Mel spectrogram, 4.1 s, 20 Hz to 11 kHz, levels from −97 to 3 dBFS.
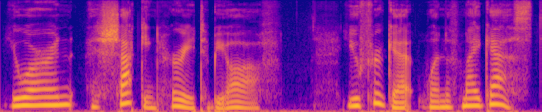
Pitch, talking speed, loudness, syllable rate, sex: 200 Hz, 205 wpm, -19 LUFS, 5.9 syllables/s, female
